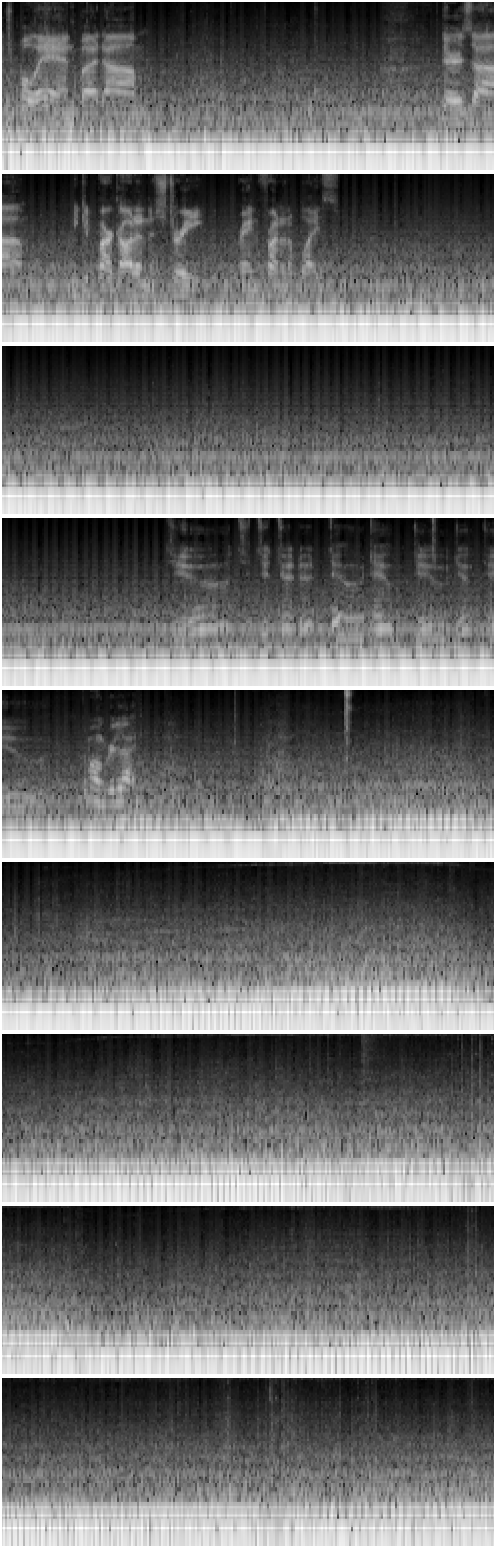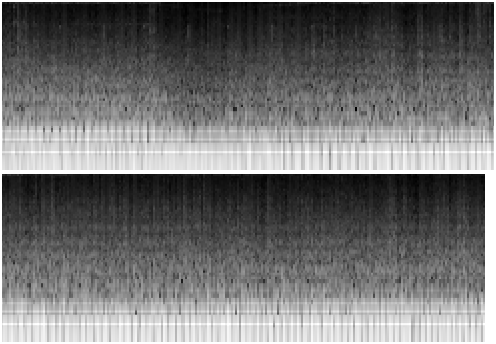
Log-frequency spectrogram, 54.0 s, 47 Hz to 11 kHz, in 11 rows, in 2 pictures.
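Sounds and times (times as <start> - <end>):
diesel truck engine under load: 0.0 - 54.0.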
